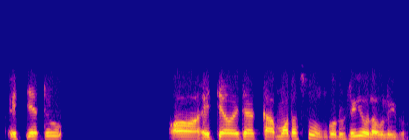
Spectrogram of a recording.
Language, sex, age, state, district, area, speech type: Assamese, male, 18-30, Assam, Charaideo, urban, conversation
